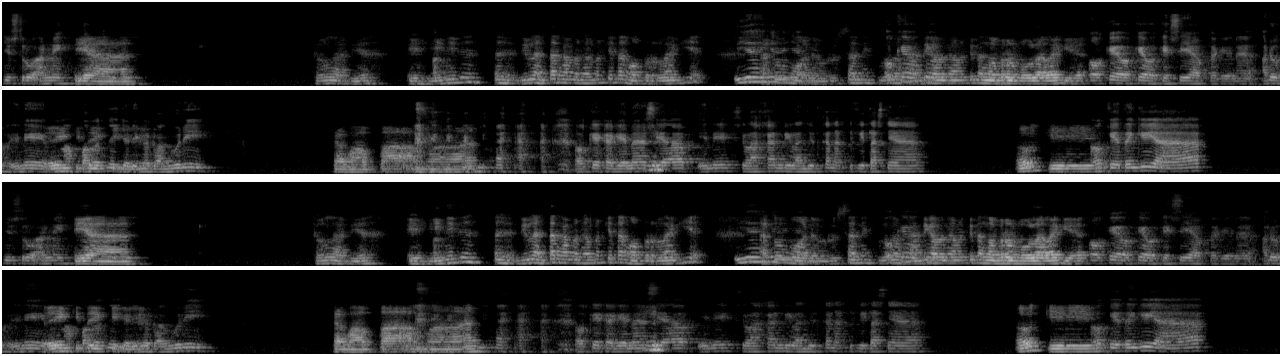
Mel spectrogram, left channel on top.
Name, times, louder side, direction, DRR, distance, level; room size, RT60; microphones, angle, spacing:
voice 1, 0.0-1.4 4.3-4.5 7.3-8.3 8.8-9.5 10.9-14.9 16.9-22.0 23.7-24.8, left 3 dB, 50° left, 1.2 m, -35 dB
voice 2, 0.7-1.3 3.1-3.8 4.0-10.8 13.2-14.2 16.1-17.6 19.2-19.4 22.9-23.8, right 1 dB, 60° right, 2.5 m, -31 dB
7.8 x 6.6 x 2.4 m
head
